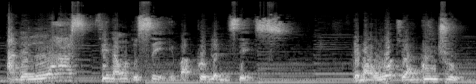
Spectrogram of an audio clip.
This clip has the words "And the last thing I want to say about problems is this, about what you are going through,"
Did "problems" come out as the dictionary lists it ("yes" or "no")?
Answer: no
